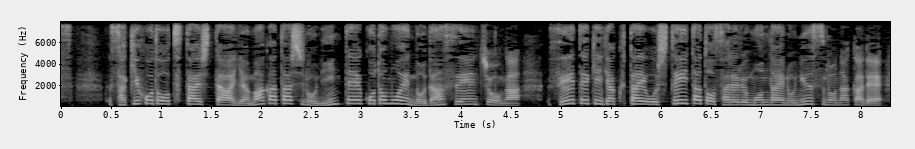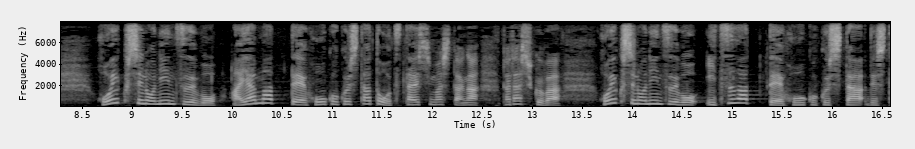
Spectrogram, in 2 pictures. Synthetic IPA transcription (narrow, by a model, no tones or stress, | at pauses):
sakʲiho̞d̪o̞ːt͡sɨ̥t̪aiɕi̥t̪ajamaɡat̪aɕino̞ɲ̟ĩnt̪e̞ːko̞d̪o̞mo̞ẽ̞nːo̞d̪ãɰ̃se̞ːẽ̞ɲ̟t͡ɕo̞ːŋa | se̞ːt̪e̞kʲiɡʲakɯ̟̥t̪aio̞ɕi̥t̪e̞it̪at̪o̞saɾe̞ɾɯ̟mõ̞nd̪aino̞ɲ̟ɨːsɨno̞nakad̪e̞ho̞ikɯ̟̥ɕino̞ɲ̟ĩnd͡zɨːβo̞ajamat̪ːe̞ho̞ːko̞kɯ̟ɕi̥t̪at̪o̞ːt͡sɨ̥t̪aiɕimaɕi̥t̪aɡat̪ad̪aɕi̥kɯ̟βaho̞ikɯ̟̥ɕino̞ɲ̟ĩnd͡zɨːβo̞it͡sɨβat̪ːe̞ho̞ːko̞kɯ̟ɕi̥t̪ad̪e̞ɕi̥t̪a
